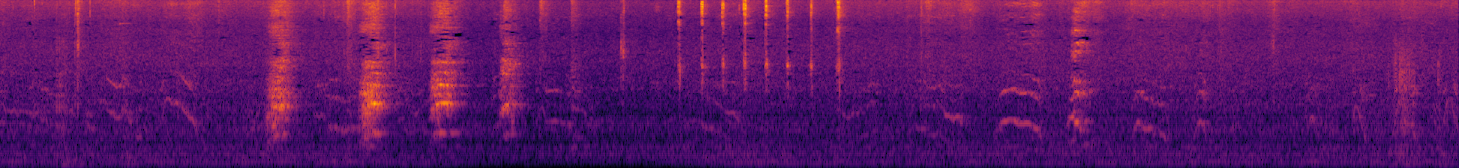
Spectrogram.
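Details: Whining smooth coat Brussels Griffon puppy in Texas: a few louder yelps early, then a quick run of faint clicks, followed by softer drawn-out whimpers against a low steady hum.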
